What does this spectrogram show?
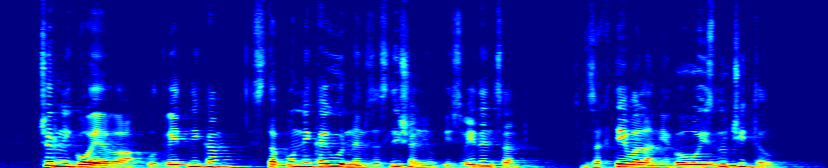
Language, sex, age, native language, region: Slovenian, male, 50-59, Slovenian, Savinja region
